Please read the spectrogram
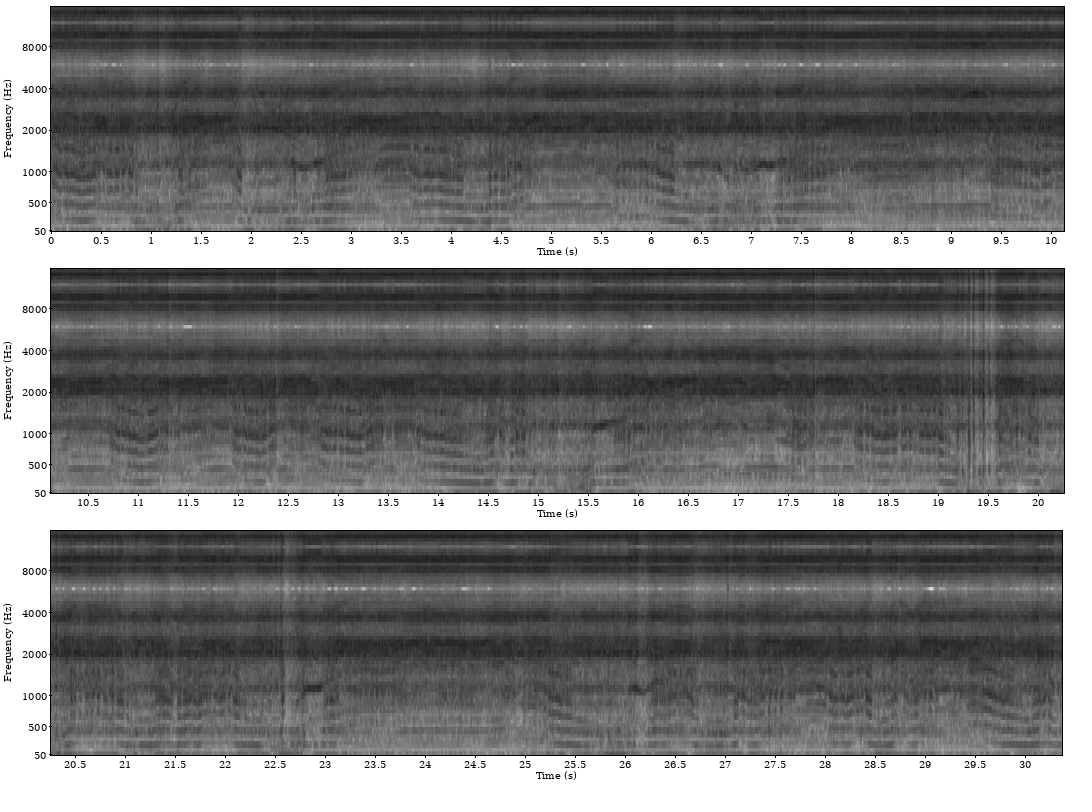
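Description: Small open-wheel single-seat race car's engine heard from on board, its pitch rising and falling over and over as it accelerates and lifts off between the cones.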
